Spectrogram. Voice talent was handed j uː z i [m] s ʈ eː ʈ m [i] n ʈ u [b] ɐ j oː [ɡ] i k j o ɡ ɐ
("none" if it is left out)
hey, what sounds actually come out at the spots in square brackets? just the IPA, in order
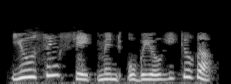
ŋ, e, b, ɡ

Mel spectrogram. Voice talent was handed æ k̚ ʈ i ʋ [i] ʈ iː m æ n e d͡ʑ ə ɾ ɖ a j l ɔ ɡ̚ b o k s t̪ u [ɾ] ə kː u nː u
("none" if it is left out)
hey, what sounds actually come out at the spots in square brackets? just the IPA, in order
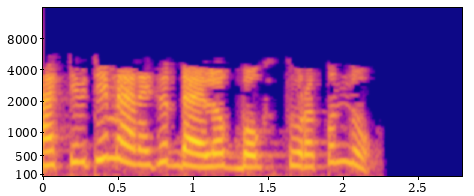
i, ɾ

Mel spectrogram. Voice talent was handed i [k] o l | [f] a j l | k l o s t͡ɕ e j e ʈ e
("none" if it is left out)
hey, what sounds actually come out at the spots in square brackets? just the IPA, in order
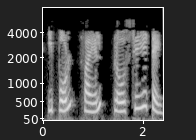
p, f

